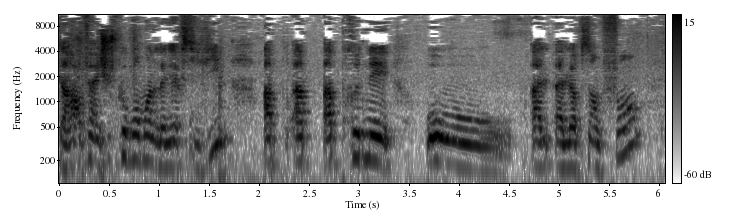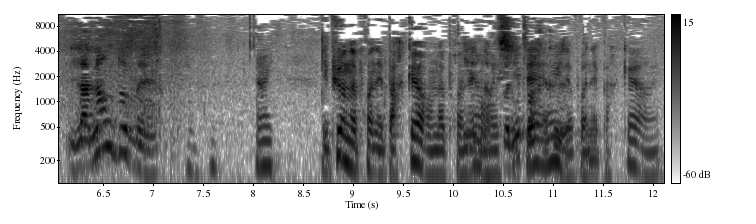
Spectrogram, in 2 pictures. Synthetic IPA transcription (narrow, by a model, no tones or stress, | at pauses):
kaʁɑ̃fɛ̃ʒyskomɔmɑ̃d̪əlaɡɛʁsivilaaapχənɛ | o | aalœʁzɑ̃fɑ̃lalɑ̃ɡd̪əmɛːʁ | wi | epɥiɔ̃napχənɛpaʁkʲœːʁɔ̃napχənɛɔ̃ʁesənɛt̪aɛ̃izapχənɛ̰paʁkʲœːʁwɛ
